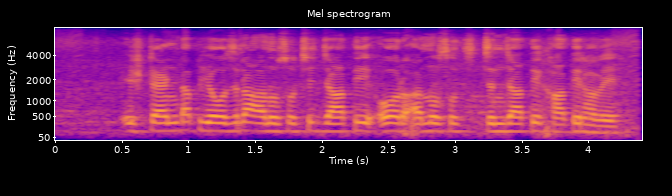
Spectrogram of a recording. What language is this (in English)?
Bhojpuri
